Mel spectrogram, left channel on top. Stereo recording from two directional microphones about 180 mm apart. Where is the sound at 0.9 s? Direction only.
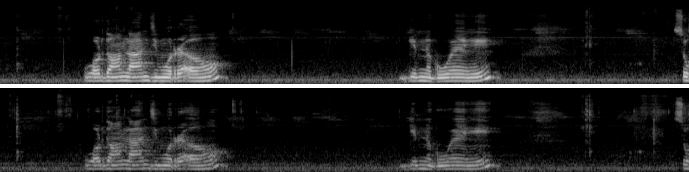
50° left (ahead or behind).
